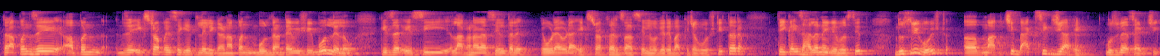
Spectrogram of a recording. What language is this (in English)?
Marathi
